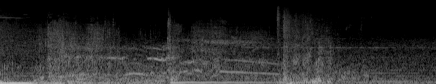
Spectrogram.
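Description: Game spell effects whoosh and chime.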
